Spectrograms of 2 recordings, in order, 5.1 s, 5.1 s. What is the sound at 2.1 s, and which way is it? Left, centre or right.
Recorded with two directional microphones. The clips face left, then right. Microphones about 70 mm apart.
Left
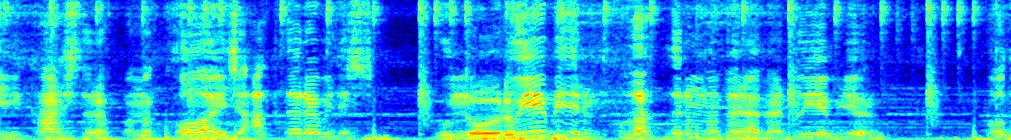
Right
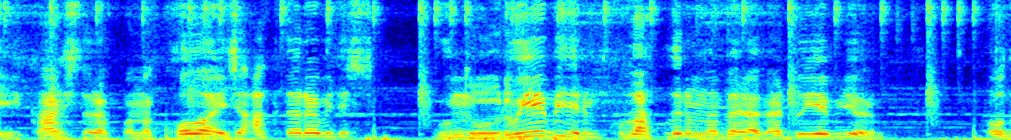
Music, centre.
